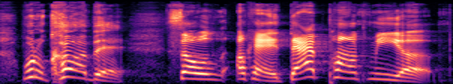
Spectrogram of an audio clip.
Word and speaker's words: Mortal Kombat: because you don't say Mortal Kombat, you say Mortal Kombat. Like, that's how you say it. Like you say with hair on your chest, Mortal Kombat.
